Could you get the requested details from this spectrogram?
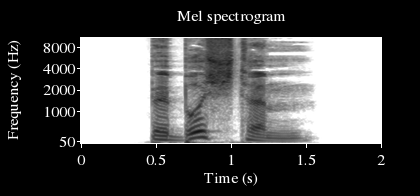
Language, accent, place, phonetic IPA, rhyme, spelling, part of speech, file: German, Germany, Berlin, [bəˈbʊʃtəm], -ʊʃtəm, bebuschtem, adjective, De-bebuschtem.ogg
- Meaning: strong dative masculine/neuter singular of bebuscht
